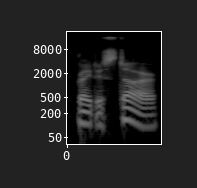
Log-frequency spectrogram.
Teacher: So that two words coming together like brightest star, we might lose the t ending on brightest. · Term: Deletion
